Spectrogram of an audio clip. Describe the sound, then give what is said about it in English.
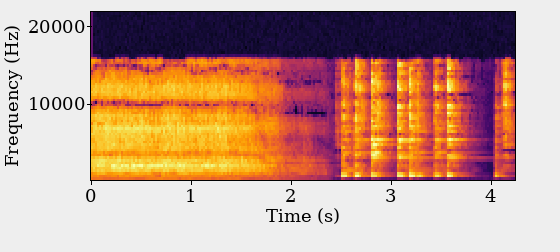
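Cowbell struck in a quick, uneven run of about nine bright metallic knocks with a clear ringing mid pitch, coming after a sustained buzzy harmonic tone that fades away. “You got a cowbell? That's awesome.”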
